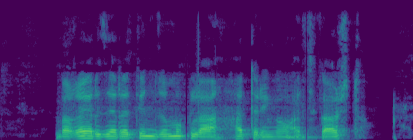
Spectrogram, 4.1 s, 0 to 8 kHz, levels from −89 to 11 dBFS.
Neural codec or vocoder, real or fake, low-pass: none; real; 7.2 kHz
